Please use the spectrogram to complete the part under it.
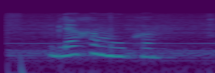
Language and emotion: Russian, neutral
